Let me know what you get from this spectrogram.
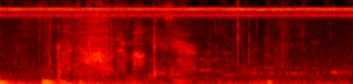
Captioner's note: whispering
